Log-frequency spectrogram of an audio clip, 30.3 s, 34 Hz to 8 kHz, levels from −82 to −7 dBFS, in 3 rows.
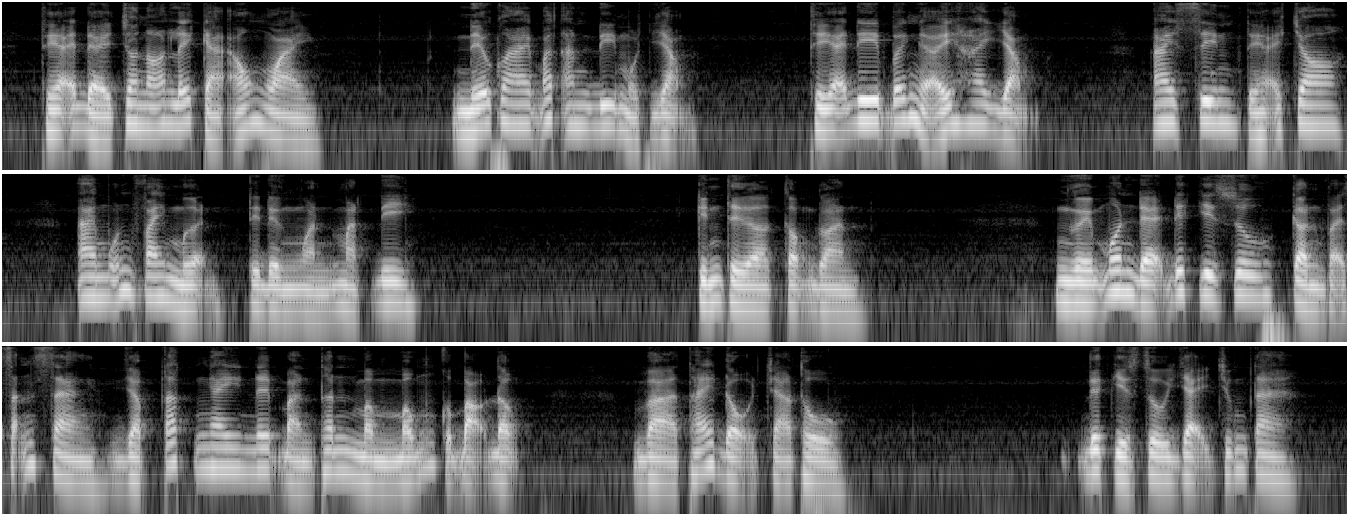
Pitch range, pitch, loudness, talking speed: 105-145 Hz, 120 Hz, -22 LUFS, 145 wpm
